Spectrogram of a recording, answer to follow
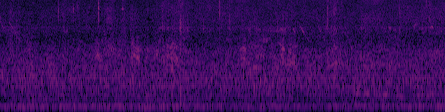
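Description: Quiet outdoor ambience with faint, short bird calls scattered through it.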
